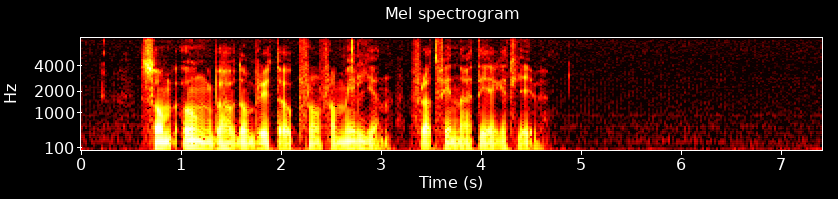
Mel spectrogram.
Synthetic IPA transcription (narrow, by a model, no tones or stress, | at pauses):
sɔmɵŋːbɛɦœːvd̪əɔmbɾyːt̪aɵpːfɾɔnfamɪljə̰n | fœɾat̪fɪnːaɛt̪eːɡət̪ʰlḭːv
